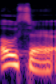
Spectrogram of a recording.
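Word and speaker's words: OHCHR: h c h r i would pronounce that oser although your guess is probably as good as mine oser was established in 1996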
